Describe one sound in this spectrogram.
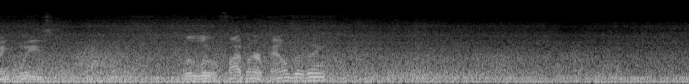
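Wind rushes past the motorcycle.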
